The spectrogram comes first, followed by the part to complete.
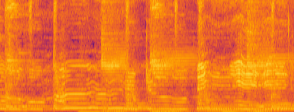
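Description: Nepali lok (folk) song: a high singing voice carries a wavering, ornamented melody over instrumental backing with a bass line.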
